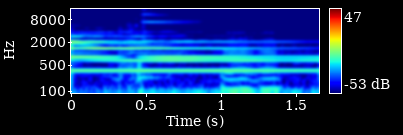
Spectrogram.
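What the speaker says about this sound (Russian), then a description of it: "вот тут колокол какой-то" A bell hung in a botanical garden at Clemson University, South Carolina, rings with one clear strike whose steady tone sustains and slowly fades, and a brief faint knock follows partway through.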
